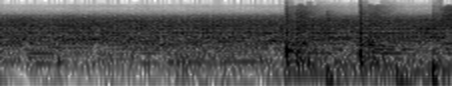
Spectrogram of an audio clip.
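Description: Live heavy rock band: an electric guitar plays a riff on its own, then the drums come in with hard hits about a second and a half in.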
